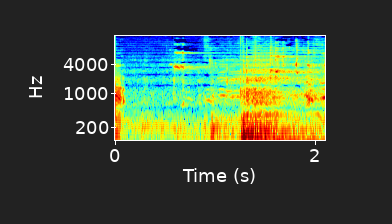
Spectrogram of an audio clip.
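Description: Quiet arena court sound for about a second, then a sudden burst of noise with a heavy low rumble as the missed free throw comes off the rim and players scramble for the rebound.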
